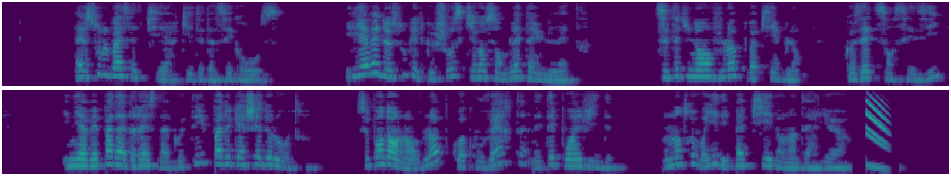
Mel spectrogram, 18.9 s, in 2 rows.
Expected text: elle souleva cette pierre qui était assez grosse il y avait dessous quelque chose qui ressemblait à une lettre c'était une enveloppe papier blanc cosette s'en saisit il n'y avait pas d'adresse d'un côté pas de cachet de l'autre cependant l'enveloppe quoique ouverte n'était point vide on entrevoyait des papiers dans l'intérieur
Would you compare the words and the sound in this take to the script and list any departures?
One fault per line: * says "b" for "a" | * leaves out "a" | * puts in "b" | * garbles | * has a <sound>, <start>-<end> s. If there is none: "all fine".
* has a chirp, 18.1-18.4 s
